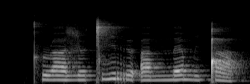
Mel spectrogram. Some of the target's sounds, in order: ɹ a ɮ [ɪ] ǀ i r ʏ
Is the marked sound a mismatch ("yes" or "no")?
yes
